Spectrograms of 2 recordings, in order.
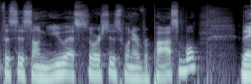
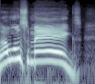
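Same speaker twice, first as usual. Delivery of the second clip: mock shrill, high, very loud distraught cry; 13 dB louder than usual. Retelling a cartoon scene where Peggy refuses a bottle: imitating distraught Peggy. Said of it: "she's distraught at this point".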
